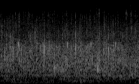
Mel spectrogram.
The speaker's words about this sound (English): When you do that, you're not clapping for a preacher. We're clapping for God. Amen? We're praising him.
